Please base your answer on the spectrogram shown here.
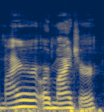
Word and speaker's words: Meijer: I think it's pronounced Meijer. It's got a J in the middle of it.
